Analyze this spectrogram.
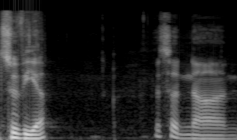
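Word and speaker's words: Dsuvia: new opiate it's called Sioux via listen on the D is silent there's a D in the name and the D is silent just so you know so it's called Sioux vo during the bill thank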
